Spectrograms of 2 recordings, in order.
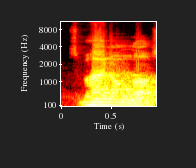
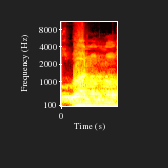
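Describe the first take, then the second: First: It is said at a slow, even pace. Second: It is said quickly.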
